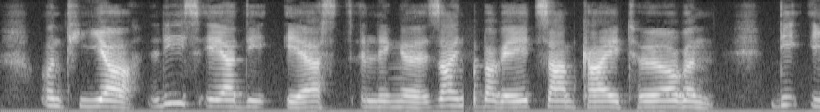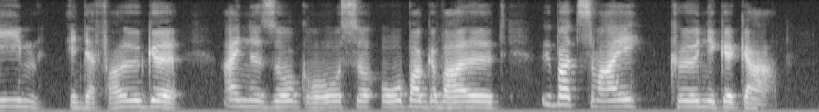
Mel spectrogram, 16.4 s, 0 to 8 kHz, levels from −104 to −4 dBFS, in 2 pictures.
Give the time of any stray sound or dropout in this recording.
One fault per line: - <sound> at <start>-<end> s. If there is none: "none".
- dropout at 4.6-4.7 s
